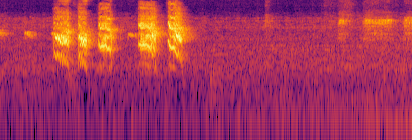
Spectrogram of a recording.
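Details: Grey-cheeked bulbul, a cucak jenggot in full song, whose coarse rasps and sharp shots are used to tutor other cage songbirds. Five loud, rough, scratchy notes come in quick succession, then quiet with a faint low hum.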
